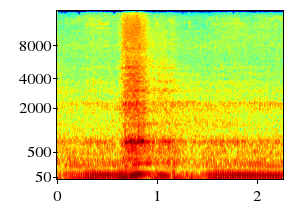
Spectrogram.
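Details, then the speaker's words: BMW M2 LCI with iPE exhaust and factory valve actuators, cold, after removing three washers from each side: deep steady rumble as the valves cycle open and closed with no rattle; rattle fixed. "Do you want to just cycle them through open and closed? It sounds so good."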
